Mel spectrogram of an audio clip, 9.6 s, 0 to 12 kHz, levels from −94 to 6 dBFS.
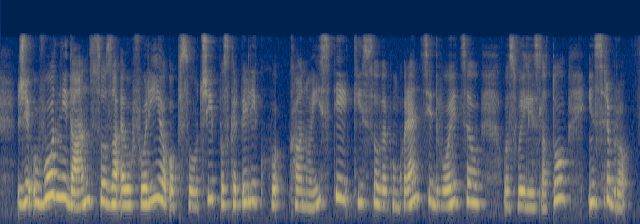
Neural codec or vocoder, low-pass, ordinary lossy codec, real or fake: none; 7.2 kHz; none; real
